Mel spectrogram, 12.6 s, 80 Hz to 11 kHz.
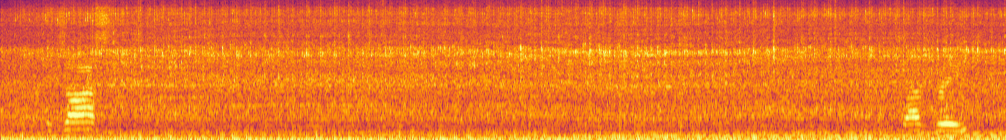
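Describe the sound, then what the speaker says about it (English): A 1953 Chevy 3100 five-window pickup with an inline six idles steadily at the exhaust, a loud, deep, constant rumble with brief ticking noises near the start and end. "Flip the back so you can hear the exhaust"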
